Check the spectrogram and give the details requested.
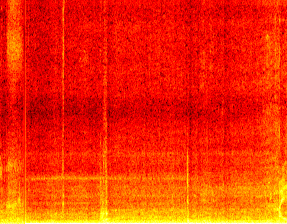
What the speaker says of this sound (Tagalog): Ito yung sasakyan namin o.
